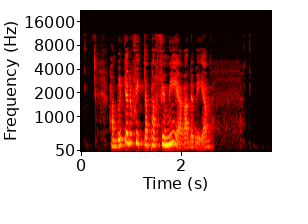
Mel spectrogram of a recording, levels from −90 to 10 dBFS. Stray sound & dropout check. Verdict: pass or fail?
pass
